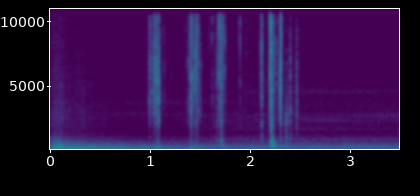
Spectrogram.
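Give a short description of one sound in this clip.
A metal key clicks and turns in a lock.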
